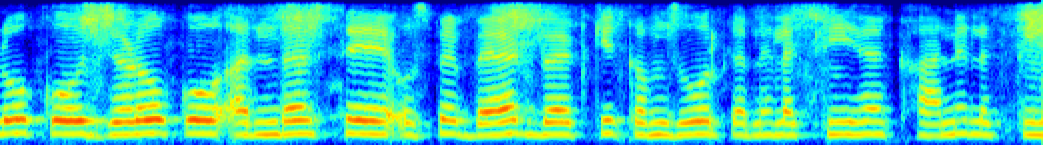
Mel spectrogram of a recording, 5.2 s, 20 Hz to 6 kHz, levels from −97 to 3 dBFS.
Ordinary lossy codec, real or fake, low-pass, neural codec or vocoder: none; fake; 5.4 kHz; codec, 24 kHz, 6 kbps, HILCodec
